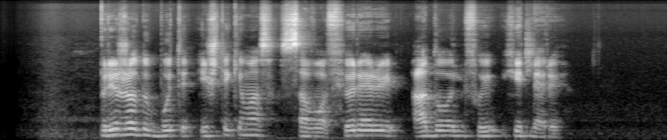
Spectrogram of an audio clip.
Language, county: Lithuanian, Vilnius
